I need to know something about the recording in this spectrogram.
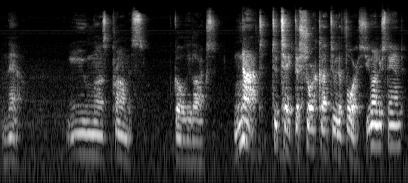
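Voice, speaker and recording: A man voicing a little girl's stern storybook mother, giving cautions in a hushed, slow, emphatic way. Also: fairly low pitch, fairly even intonation. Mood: stern warning. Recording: roomy, echoing room sound.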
